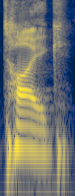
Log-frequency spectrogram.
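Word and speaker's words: Tadhg: And that's tag. Tig. Tig.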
